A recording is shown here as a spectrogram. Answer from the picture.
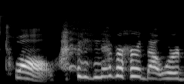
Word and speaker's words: toile: I call it toily, but people on YouTube call it toile. So maybe I just don't know how to say it. It's Toile, and to me that looks like toily, but apparently it's toile.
